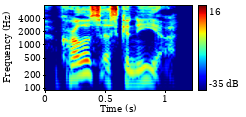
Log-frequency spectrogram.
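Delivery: loud, anglicized English-speaker pronunciation of a name. Introducing a guest, saying his name like a gringo. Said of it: "like a gringo".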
